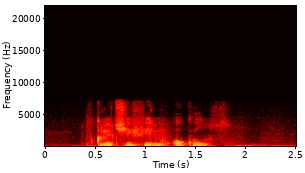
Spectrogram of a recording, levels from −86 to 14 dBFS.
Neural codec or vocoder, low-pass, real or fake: none; 7.2 kHz; real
